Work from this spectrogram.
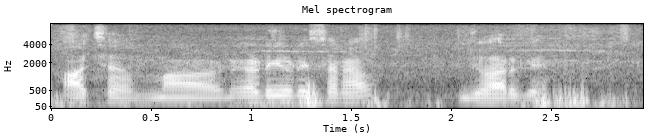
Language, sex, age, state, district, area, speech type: Santali, male, 45-60, Odisha, Mayurbhanj, rural, spontaneous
